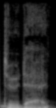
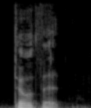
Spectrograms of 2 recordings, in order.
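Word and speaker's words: Douthat: I pronounce it Dudat. You pronounce it Dothit.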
